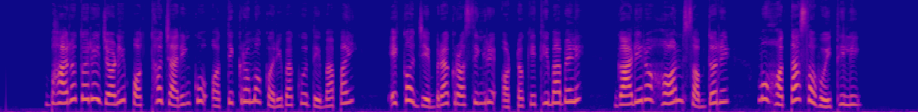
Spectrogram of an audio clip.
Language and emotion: Odia, sad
